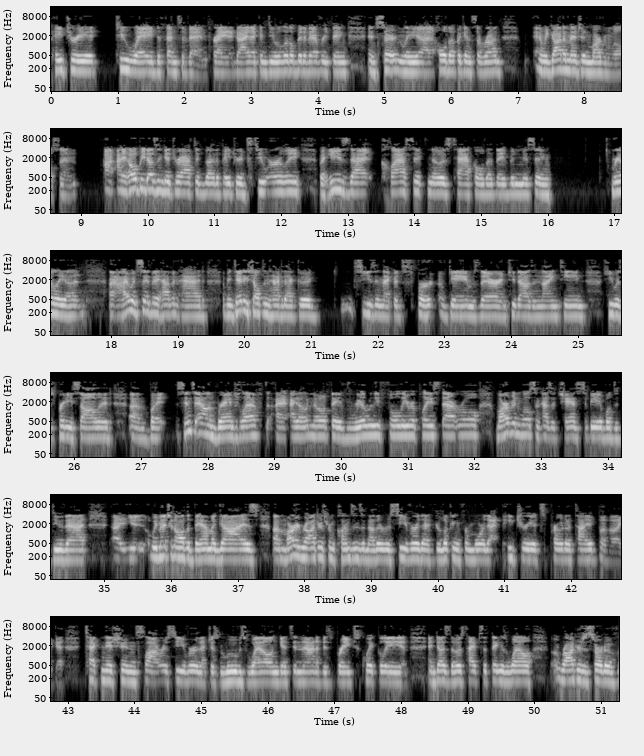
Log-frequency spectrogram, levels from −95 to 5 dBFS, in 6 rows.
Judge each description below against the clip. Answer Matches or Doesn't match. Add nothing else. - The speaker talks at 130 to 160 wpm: Doesn't match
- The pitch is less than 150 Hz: Doesn't match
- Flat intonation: Matches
